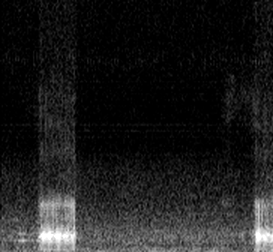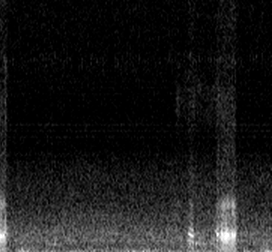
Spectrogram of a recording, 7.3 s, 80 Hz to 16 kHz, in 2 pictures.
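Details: Loud snores from a sleeping 3-month-old Shih Tzu puppy: three squeaky, buzzy half-second snorts spaced roughly every three seconds, the last one doubled, over a steady low room hum.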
